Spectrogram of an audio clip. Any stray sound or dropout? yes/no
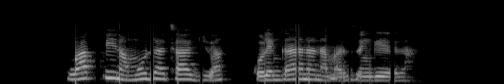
no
